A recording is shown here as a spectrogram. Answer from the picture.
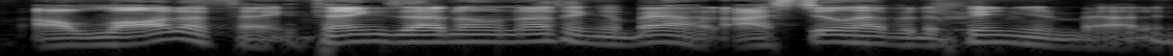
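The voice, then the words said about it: Southern American accent. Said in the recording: “The Southern thing comes across.”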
